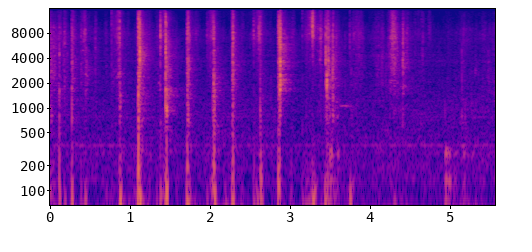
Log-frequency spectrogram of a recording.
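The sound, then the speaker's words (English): Tarot cards being shuffled by hand: many quick, crisp riffles and soft slaps in an uneven rhythm of bursts, with no talking. “I want to pull some more cards. Can I have some more cards for the timeline of Libra, please?”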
